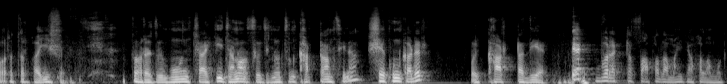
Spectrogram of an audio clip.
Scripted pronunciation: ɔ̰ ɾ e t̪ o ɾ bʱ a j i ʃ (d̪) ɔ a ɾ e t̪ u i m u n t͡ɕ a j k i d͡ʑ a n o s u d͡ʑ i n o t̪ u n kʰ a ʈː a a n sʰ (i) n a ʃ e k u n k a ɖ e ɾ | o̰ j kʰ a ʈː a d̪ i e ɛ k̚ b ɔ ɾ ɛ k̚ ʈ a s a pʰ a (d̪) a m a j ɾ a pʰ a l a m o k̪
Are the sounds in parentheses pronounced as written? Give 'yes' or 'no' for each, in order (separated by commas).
no, yes, yes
